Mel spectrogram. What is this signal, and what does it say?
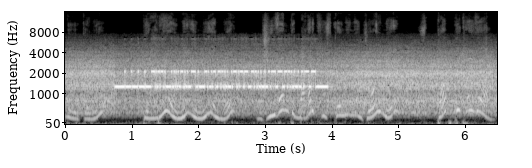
RTTY (75 baud, 850 Hz shift), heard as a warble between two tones, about 1700 Hz centre, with radio static, room echo and speech in Gujarati. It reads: JA5HZ 339 755 755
